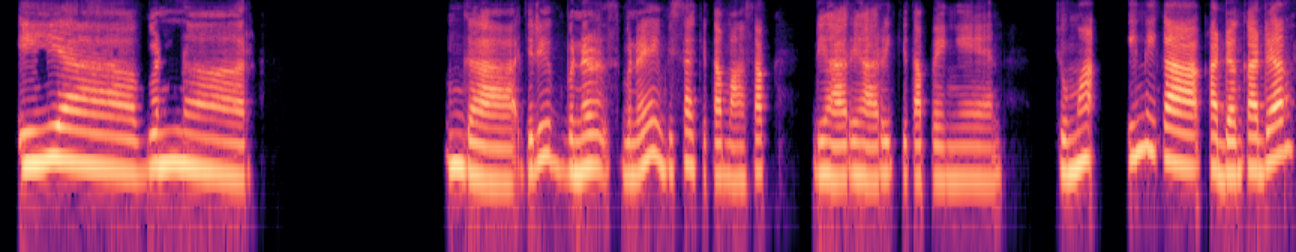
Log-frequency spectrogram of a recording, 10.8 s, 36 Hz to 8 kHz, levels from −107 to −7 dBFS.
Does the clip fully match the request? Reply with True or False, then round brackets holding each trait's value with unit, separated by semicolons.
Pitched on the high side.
True (205 Hz)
